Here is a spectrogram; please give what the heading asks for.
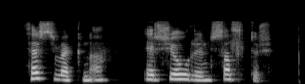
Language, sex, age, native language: Icelandic, female, 40-49, Icelandic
